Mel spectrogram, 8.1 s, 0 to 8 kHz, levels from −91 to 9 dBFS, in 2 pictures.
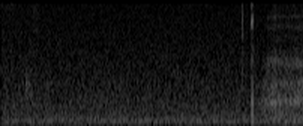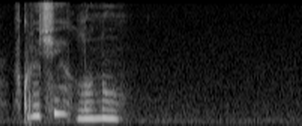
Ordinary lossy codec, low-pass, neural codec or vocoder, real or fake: none; 7.2 kHz; none; real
